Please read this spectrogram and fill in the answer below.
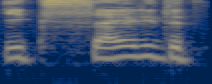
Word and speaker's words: excited: I'm so excited to see the city. excited인데 excited to 이렇게 T가 거의 R자에 가깝게 발음한 것은 T가 두 개의 모음 사이에 있기 때문에 그런 겁니다.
